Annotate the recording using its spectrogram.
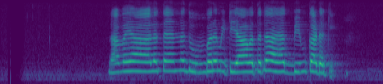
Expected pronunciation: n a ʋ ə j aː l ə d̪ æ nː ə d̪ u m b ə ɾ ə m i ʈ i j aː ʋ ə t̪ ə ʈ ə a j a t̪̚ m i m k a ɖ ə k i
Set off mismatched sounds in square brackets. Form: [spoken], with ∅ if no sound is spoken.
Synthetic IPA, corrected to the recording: n a ʋ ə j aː l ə [t̪] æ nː ə d̪ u m b ə ɾ ə m i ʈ i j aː ʋ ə t̪ ə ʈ ə a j a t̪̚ [b] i m k a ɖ ə k i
